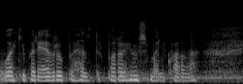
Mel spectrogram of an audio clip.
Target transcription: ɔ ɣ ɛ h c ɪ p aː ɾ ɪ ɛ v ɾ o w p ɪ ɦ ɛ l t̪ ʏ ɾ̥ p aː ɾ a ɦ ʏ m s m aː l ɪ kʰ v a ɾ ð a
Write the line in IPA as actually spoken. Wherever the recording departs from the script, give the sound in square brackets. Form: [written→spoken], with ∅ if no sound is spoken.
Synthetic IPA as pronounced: ɔ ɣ ɛ h c ɪ p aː ɾ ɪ ɛ v ɾ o w p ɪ ɦ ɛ l t̪ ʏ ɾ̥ p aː ɾ a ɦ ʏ m s m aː l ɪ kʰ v a ɾ ð a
